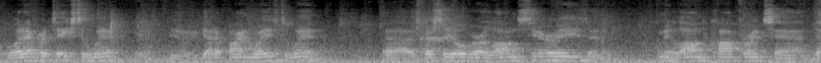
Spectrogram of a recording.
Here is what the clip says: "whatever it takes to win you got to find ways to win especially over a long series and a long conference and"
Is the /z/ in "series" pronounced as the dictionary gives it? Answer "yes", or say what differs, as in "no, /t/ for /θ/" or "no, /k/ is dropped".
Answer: yes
